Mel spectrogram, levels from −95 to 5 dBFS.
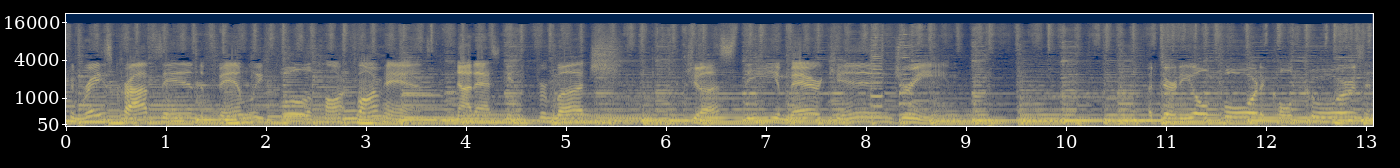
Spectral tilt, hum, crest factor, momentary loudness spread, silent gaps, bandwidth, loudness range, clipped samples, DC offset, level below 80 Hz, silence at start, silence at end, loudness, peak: -6 dB/octave; none; 12 dB; 3 LU; none; 16 kHz; 1 LU; under 0.1%; under 0.1%; -34 dBFS; 0 s; 0 s; -14 LUFS; -2 dBFS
